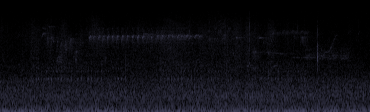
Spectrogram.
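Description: Quiet woodland ambience with a faint low rumble, and a small bird's high, rapid trill starting about two seconds in and lasting about two seconds, followed by a few faint chirps.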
